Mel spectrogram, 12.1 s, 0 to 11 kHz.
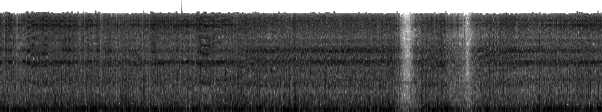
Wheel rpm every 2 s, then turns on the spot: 230, 220, 220, 190, 110, 200.
none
